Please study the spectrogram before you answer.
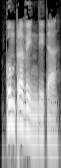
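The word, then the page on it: compravendita: italiano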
